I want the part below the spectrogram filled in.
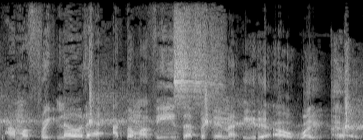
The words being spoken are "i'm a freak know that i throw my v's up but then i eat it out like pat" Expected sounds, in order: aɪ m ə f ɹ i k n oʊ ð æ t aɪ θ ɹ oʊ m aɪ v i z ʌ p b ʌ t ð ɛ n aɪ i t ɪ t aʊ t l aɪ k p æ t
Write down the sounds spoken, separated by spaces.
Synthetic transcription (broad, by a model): aɪ m ə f ɹ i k n oʊ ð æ t aɪ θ oʊ m aɪ v i z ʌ b ʌ t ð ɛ n aɪ i t ɪ t aʊ t l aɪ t p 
